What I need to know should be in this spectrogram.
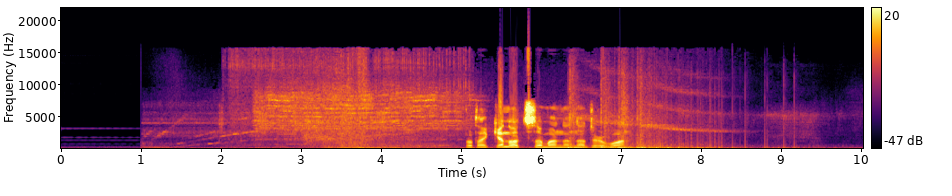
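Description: A rocket engine roars as a spaceship lifts off.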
